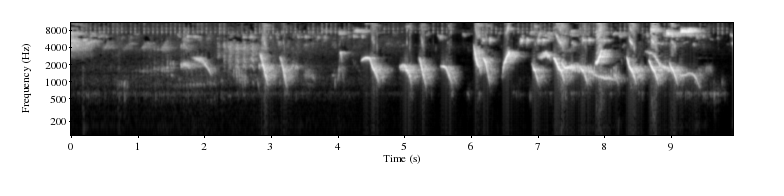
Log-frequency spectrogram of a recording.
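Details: Lyrebird song: a fast, varied stream of loud descending slurred whistles, about three per second, mixed with harsher squawk-like notes, against a steady high buzzing hum.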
